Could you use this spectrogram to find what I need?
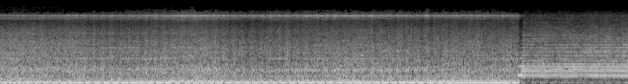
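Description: Diesel locomotives rumble loudly as they pass close by.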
